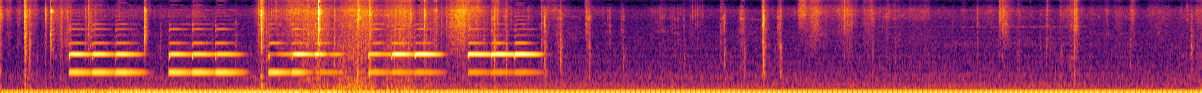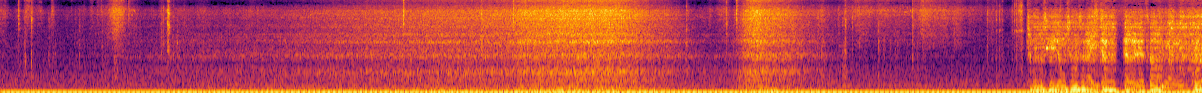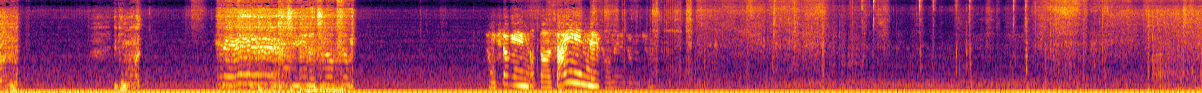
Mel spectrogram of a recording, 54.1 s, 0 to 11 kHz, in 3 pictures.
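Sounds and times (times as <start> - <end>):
car engine idling: 0.0 - 45.3, 46.0 - 54.0
warning chime beeping: 1.0 - 8.2
faint car radio: 30.6 - 36.5, 37.8 - 38.4, 39.3 - 41.4, 43.3 - 54.0.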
